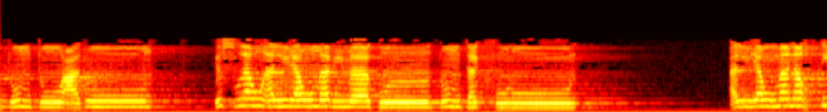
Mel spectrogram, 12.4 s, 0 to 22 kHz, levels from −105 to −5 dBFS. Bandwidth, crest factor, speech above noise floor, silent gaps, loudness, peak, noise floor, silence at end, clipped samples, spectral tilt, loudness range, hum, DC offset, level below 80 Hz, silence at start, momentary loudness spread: 5.4 kHz; 18 dB; 47 dB; none; -25 LUFS; -8 dBFS; -72 dBFS; 0 s; under 0.1%; -6 dB/octave; 7 LU; none; 0.2%; -70 dBFS; 0 s; 9 LU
